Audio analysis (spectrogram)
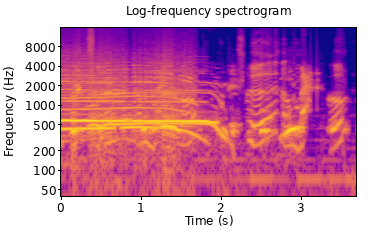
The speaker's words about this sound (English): You hear shouts, and no one here speaks over. And all kinds of barked commands and somebody howling in pain.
